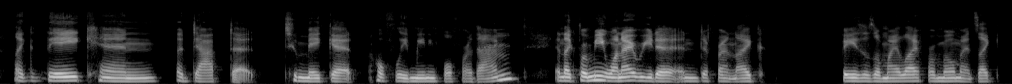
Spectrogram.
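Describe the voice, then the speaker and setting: Over a quiet background, a woman with a very deep, low pitch and a dark, mellow tone talks at a moderate pace with fairly even intonation, the sound dry and close with no echo. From Korea. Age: 40s. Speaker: writer. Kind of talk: casual interview conversation.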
